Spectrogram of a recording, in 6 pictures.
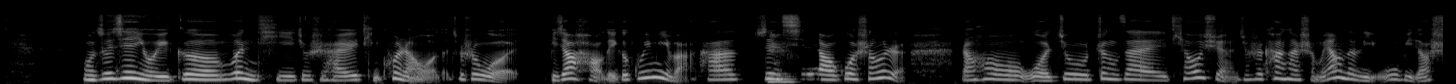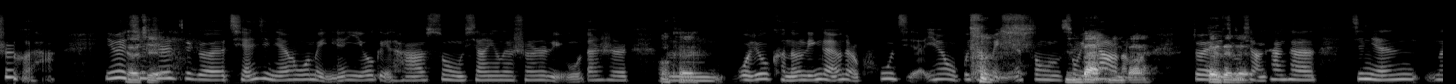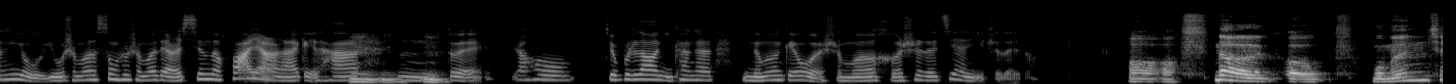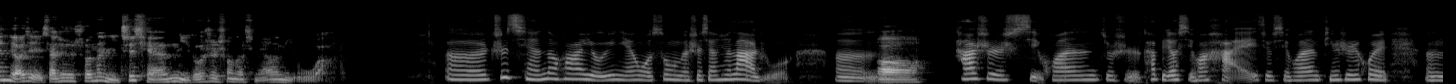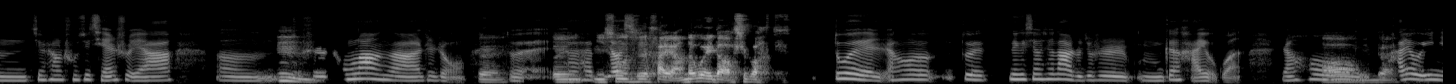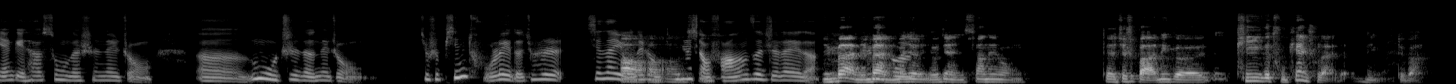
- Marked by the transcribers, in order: chuckle; teeth sucking; laughing while speaking: "是吧？"
- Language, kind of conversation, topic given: Chinese, advice, 我该如何为亲友挑选合适的礼物？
